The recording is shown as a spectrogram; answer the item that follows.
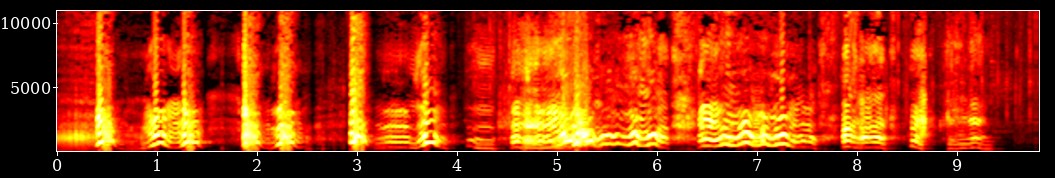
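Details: Bedlington Terrier at play with a cloth: a run of quick sharp barks opens, then long wavering, warbling whines and yelping growls rise and fall, ending abruptly.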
